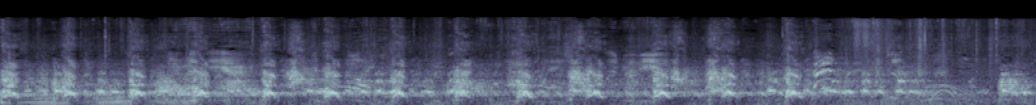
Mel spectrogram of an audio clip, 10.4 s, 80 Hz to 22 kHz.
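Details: Giant Schnauzer Luther working in prey at a Schutzhund session, January 31, 2009, barks in a steady, insistent stream of about one and a half per second while people talk and give commands.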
